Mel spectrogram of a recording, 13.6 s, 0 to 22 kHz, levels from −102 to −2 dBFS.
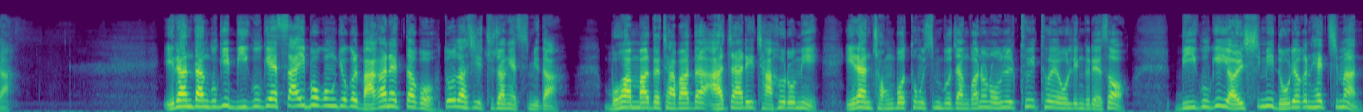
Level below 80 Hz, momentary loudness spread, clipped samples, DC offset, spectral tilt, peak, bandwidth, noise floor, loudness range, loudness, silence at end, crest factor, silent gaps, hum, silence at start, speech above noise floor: -64 dBFS; 10 LU; under 0.1%; under 0.1%; -4 dB/octave; -4 dBFS; 12.5 kHz; -60 dBFS; 5 LU; -21 LUFS; 0 s; 18 dB; none; none; 0 s; 39 dB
